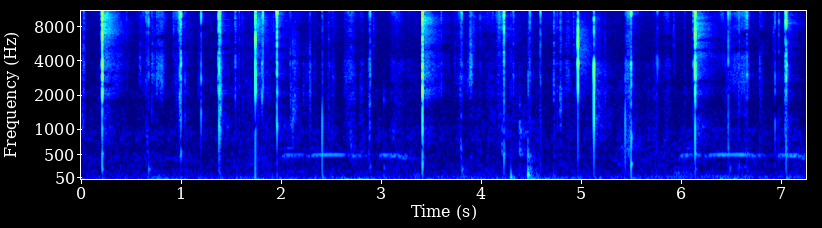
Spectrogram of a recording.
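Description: A CremaNovi paperboard chocolate spread tub with a plastic lid, held tilted in both hands, is tapped and scratched with fingernails on the lid and rim. Sharp, dry, bright clicks and scratchy rasps come in uneven bursts, with a faint steady mid-range tone running beneath parts of the clip.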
